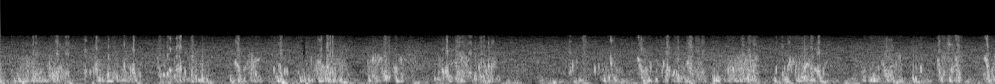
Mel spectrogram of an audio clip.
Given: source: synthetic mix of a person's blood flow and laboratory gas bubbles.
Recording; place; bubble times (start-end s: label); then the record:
Doppler ultrasound of blood flow; precordium
0.00-0.06 s: bubbles
0.11-0.72 s: bubbles
0.82-1.43 s: bubbles
1.55-2.12 s: bubbles
2.27-2.67 s: bubbles
2.71-2.92 s: bubbles
2.96-3.52 s: bubbles
3.65-4.20 s: bubbles
4.32-5.02 s: bubbles
5.68-5.88 s: bubbles
5.92-6.24 s: bubbles
6.36-7.64 s: bubbles
7.72-8.28 s: bubbles
8.60-9.04 s: bubbles
9.10-9.33 s: bubbles
9.36-9.64 s: bubbles
9.79-9.96 s: bubbles
From the record:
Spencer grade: 3 (all of the cardiac periods contain showers or single bubble signals, but not dominating or overriding the cardiac motion signals); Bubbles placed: anywhere in the cardiac cycle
